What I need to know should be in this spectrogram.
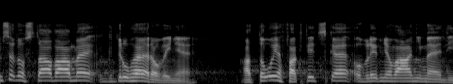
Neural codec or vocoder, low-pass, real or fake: codec, 16 kHz, 8 kbps, FunCodec, trained on LibriTTS, 25 frames a second; 7.2 kHz; fake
